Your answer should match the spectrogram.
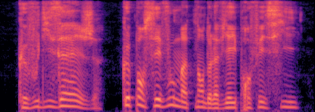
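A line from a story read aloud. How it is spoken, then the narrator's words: Exclaimed. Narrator (French): s'écria-t-il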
